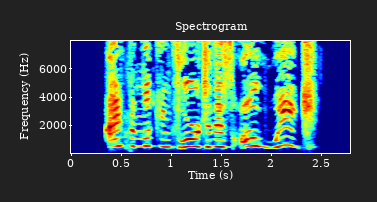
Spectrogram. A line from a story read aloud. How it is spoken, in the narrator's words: shrieked Isha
